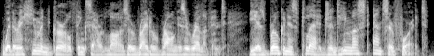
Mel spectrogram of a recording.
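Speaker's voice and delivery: stern elder insisting on the law; hard tone. A narrator's reading. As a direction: pass judgment without room for argument. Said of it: "Bancroft's tone was hard".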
